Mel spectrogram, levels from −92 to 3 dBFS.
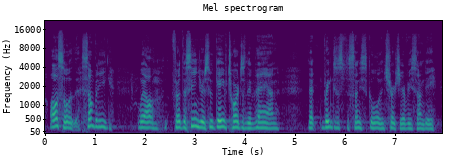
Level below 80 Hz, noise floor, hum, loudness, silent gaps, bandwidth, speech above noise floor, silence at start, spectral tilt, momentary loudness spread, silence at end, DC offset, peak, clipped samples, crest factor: -86 dBFS; -69 dBFS; none; -37 LUFS; none; 15.5 kHz; 33 dB; 0.1 s; -6 dB/octave; 12 LU; 0.2 s; under 0.1%; -18 dBFS; under 0.1%; 18 dB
